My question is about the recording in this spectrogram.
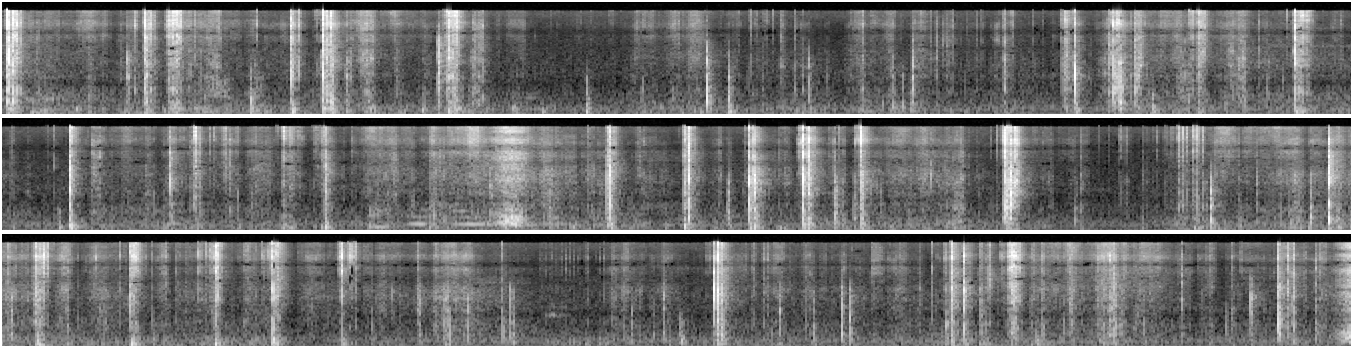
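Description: Paper cut-out pieces being poked out of a craft activity sheet by hand: irregular sharp paper pops, tearing and rustling.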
